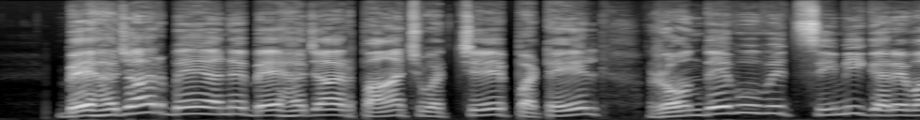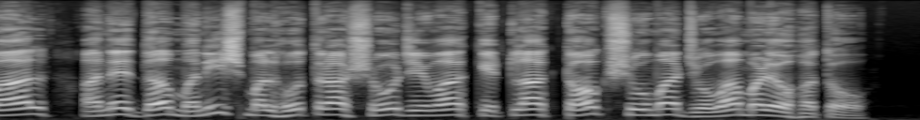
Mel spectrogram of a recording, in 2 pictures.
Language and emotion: Gujarati, neutral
